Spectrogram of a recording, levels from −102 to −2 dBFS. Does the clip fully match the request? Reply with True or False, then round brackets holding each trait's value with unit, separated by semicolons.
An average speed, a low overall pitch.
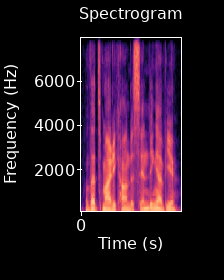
True (180 wpm; 115 Hz)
